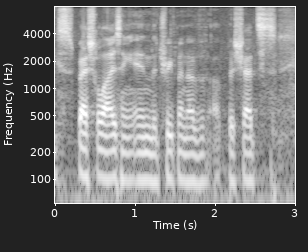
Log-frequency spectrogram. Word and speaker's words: Behçet: the treatment of bashet I have to compliment you on your pronunciation of the the condition because most Americans say bé disease like the uh the jazz musician all right in Turkish I think it's actually bead's disease oh okay well I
